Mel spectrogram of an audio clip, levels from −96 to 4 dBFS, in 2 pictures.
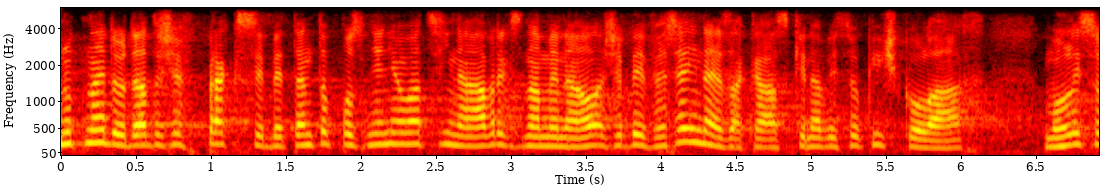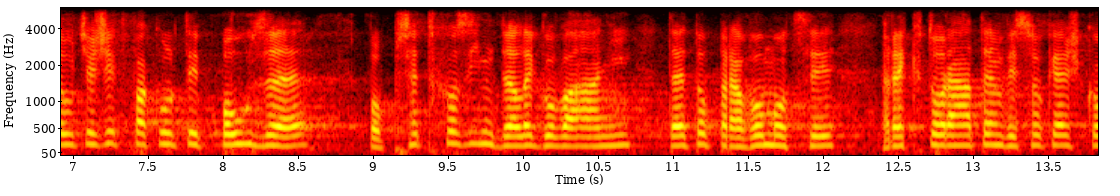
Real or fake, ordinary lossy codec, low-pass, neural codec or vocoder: fake; Opus, 32 kbps; 5.4 kHz; vocoder, 22.05 kHz, 80 mel bands, WaveNeXt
